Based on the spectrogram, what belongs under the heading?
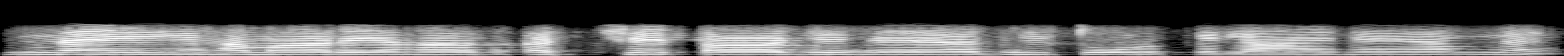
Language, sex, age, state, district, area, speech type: Hindi, female, 30-45, Madhya Pradesh, Hoshangabad, rural, conversation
